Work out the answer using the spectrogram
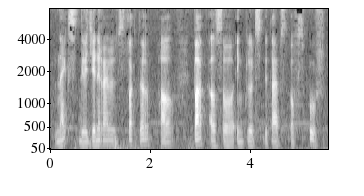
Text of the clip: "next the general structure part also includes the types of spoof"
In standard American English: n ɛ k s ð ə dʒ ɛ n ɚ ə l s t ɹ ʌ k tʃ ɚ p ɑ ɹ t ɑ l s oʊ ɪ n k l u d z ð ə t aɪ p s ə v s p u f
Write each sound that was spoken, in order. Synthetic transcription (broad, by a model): n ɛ k s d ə dʒ ɛ n ɚ ə l s t ɹ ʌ k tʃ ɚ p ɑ l t ɑ l s oʊ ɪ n k l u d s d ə t aɪ p s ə f s p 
